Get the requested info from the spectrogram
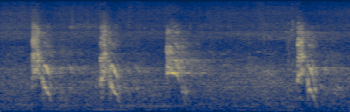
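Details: Red-capped mangabey high in a tree at Dublin Zoo, calling for attention and communicating with white-collared mangabeys across the lake. Four harsh, loud barking calls, each sharply falling in pitch, come about once a second over a steady hiss.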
